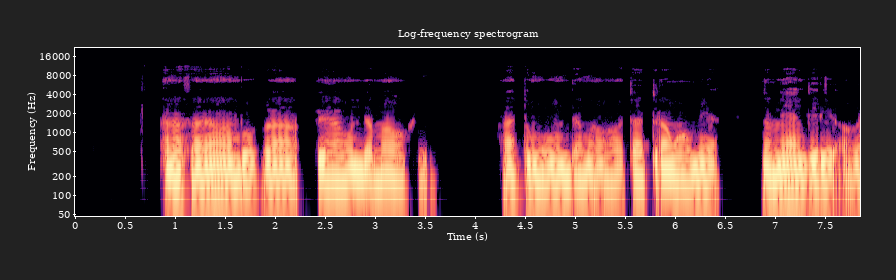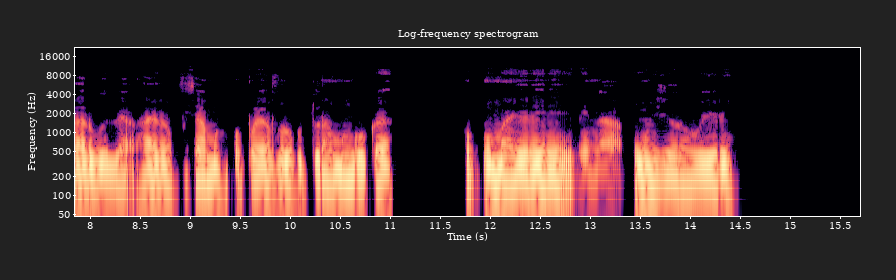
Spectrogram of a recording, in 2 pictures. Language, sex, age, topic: Oshiwambo, male, 18-24, agriculture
